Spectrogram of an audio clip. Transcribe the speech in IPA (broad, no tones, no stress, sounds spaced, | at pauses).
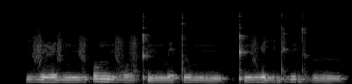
i v i ɭ e v m y v ʔ o ŋ y v o v kʼ y m e t̪ ɯ m y | kʼ y v ɳ i dʱ y dʱ ɯ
